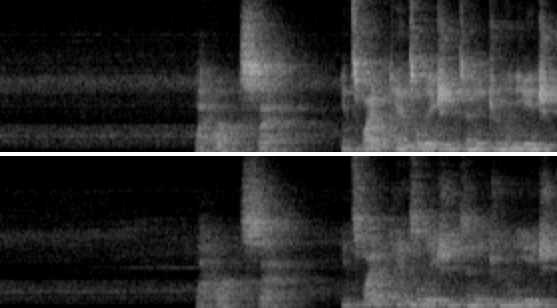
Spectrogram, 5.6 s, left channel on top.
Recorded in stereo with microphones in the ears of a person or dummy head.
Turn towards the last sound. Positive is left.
turn(degrees=25)  # may be behind; listen again after turning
